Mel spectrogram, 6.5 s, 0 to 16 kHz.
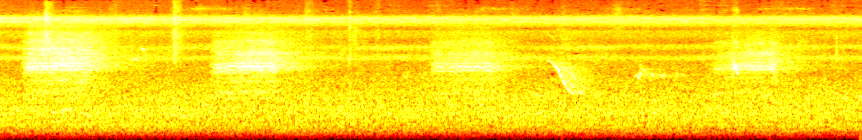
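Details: Aerial display of cockatoos over Sungei Ulu Pandan, Singapore, 13 January 2022 at 7.43am. Four harsh squawks are spaced over six seconds, with a brief descending whistle from another bird between them.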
